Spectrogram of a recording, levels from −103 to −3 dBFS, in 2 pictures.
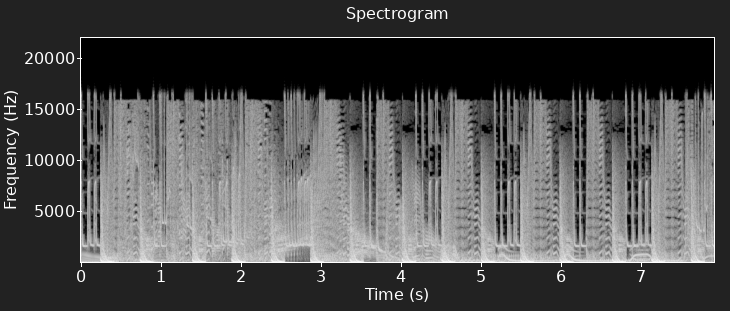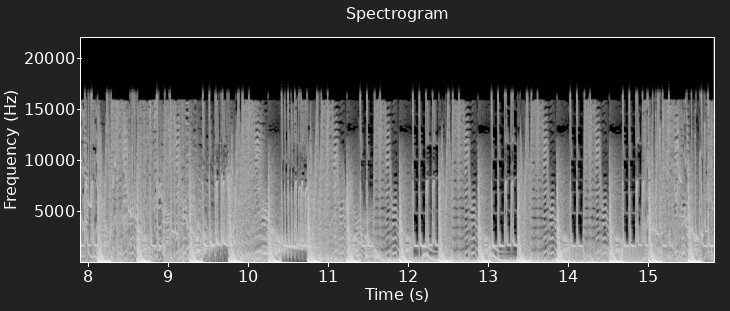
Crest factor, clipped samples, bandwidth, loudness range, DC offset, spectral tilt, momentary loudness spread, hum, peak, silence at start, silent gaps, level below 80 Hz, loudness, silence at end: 12 dB; under 0.1%; 17.5 kHz; 1 LU; under 0.1%; -4 dB/octave; 3 LU; none; 0 dBFS; 0 s; none; -16 dBFS; -14 LUFS; 0 s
